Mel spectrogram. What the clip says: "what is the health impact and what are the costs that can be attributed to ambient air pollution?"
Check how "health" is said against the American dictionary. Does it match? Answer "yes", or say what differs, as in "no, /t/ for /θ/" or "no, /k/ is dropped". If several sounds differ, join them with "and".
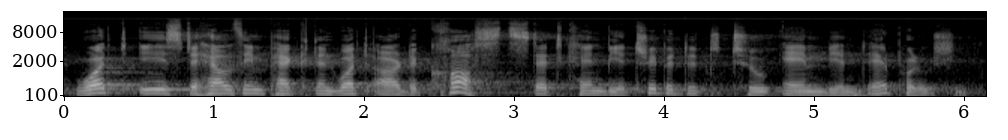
yes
